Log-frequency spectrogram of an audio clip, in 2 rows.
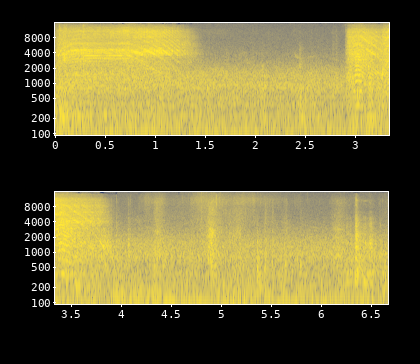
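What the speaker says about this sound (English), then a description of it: "I'm just going to start these Torx screws to kind of be like an extra hand for us" Power drill starting Torx screws into the rear bumper cover of a 2008 Jeep Grand Cherokee, two separate bursts of whirring, the first about a second long and the second shorter after a pause, close and moderately loud with faint clatter between.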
